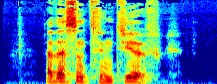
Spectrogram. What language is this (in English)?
Kabyle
